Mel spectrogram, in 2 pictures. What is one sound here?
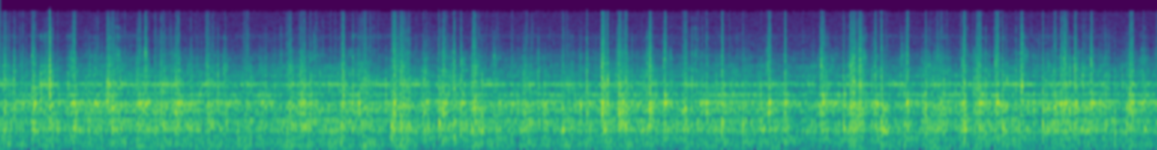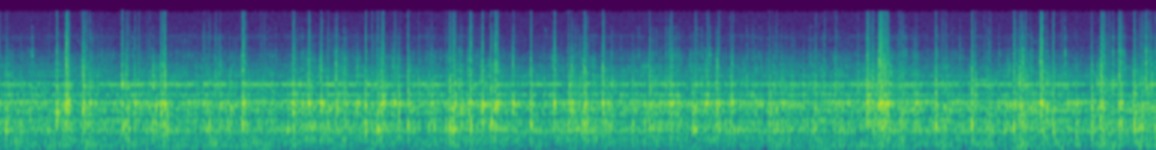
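A harvesting machine rumbles and clatters steadily.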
